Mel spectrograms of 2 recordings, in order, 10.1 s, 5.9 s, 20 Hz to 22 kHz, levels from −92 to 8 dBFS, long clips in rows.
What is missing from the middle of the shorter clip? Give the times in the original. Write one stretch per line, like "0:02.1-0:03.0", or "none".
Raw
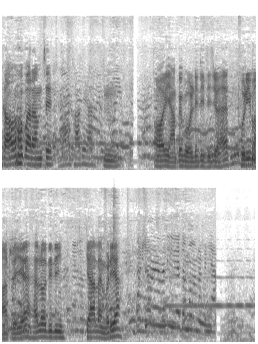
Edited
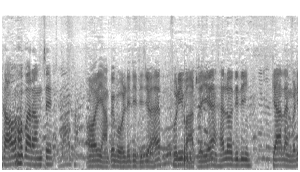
0:01.4-0:02.8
